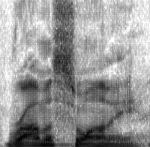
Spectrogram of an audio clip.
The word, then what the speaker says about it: Ramaswamy: V-I-V-E-K. – Vivek. – Yeah. – Pastrami? – Oh, shit. Ramaswamy. – Ramaswamy.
